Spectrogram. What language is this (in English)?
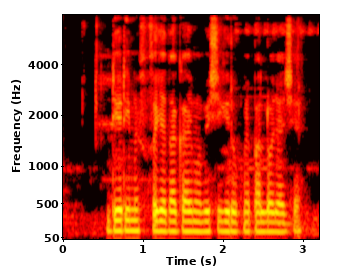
Maithili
